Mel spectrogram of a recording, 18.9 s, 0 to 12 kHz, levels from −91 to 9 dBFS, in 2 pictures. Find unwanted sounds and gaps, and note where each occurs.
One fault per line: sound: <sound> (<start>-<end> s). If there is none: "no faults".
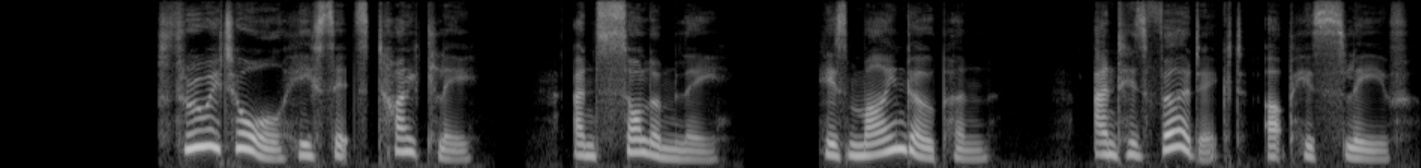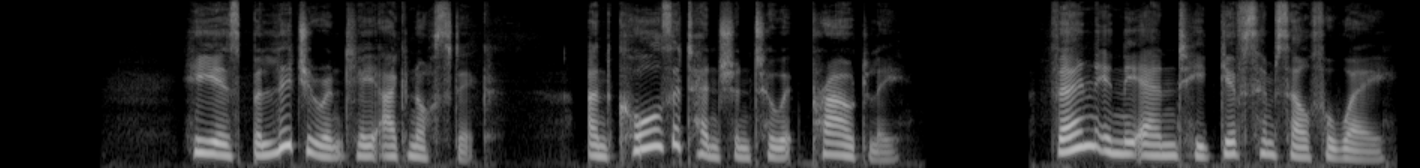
no faults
